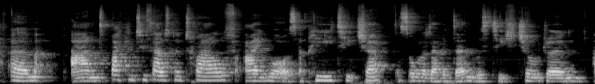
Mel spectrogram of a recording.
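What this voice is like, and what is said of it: Welsh accent. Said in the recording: “I live in Wales, hence the accent”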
